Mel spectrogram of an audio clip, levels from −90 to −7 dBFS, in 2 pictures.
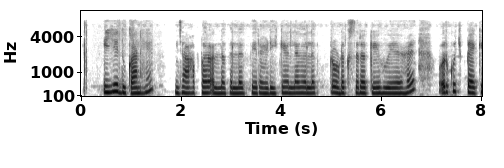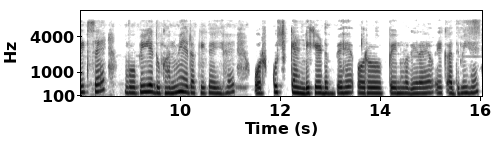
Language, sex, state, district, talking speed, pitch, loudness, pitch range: Hindi, female, Maharashtra, Nagpur, 150 wpm, 215 Hz, -18 LUFS, 205-235 Hz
